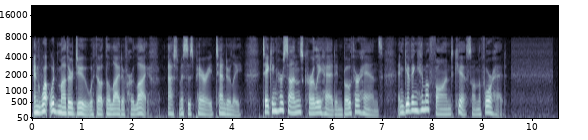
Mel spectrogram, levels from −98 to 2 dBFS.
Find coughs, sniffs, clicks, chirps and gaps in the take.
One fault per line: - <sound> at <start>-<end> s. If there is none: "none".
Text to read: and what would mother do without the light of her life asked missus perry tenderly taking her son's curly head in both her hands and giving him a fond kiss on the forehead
none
